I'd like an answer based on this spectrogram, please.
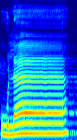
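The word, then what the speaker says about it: أولئك: 4 atau 5 ya Nah hati-hati waunya ini wow Nggak ada harokat Jadi u-nya pendek ulah ulah ya nah hati-hati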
